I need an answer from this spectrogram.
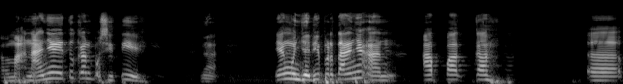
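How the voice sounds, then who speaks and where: A man's voice: sits high, pushed and bright, no echo. A man in a casual discussion, asking a question hesitantly and searching for words.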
